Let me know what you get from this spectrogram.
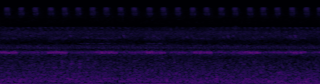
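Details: Outdoor evening cricket chorus, bright brief chirps spaced about half a second apart at a constant pitch, a soft pulsing insect whine higher up, and low background rumble throughout.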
